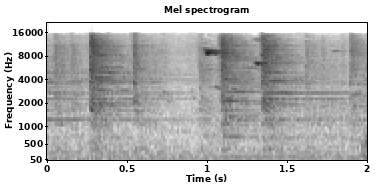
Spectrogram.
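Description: Music of struck metal: a quick run of bright, chime-like notes, several a second, each ringing on.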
